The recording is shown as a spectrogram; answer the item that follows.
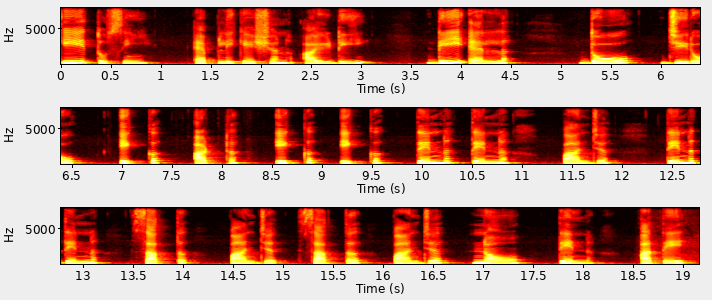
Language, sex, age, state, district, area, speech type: Punjabi, female, 30-45, Punjab, Patiala, rural, read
